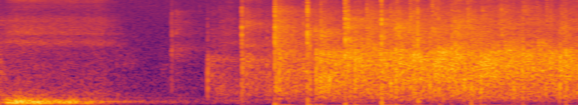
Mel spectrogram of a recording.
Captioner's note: applause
